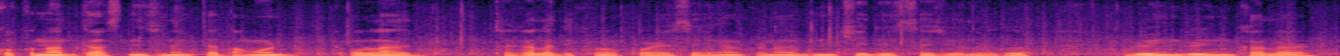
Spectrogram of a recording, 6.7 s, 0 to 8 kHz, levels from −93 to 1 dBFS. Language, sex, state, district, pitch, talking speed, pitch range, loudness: Nagamese, male, Nagaland, Dimapur, 90 Hz, 205 wpm, 90-95 Hz, -19 LUFS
